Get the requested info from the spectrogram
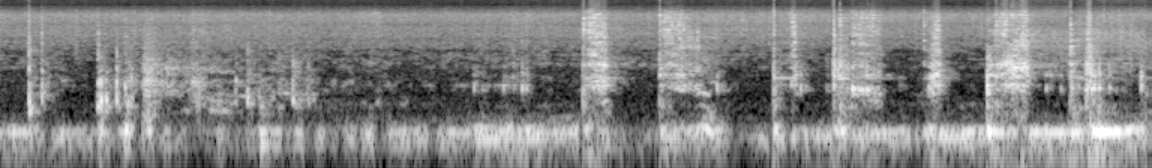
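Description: Scrambled egg and chopped onion sizzling in oil in a wide flat pan, with a spatula scraping and stirring across the pan. The scraping comes in short strokes, a few at first and then about two a second through the second half.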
